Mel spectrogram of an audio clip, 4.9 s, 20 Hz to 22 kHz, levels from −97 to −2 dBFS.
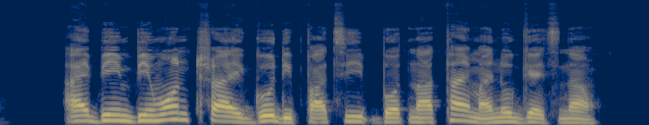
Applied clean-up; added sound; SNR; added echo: neural mask model Resemble Enhance denoiser.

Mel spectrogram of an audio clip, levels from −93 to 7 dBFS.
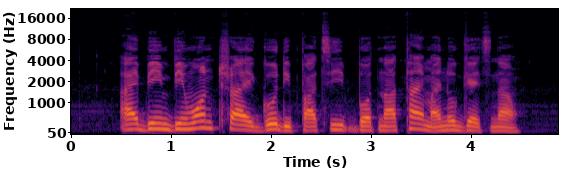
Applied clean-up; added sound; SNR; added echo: none; none; none; none.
